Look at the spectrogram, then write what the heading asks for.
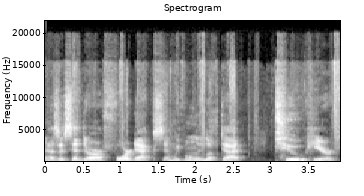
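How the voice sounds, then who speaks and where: A man with a Canadian accent speaks at a medium pitch and moderate pace, with ordinary pitch variation. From Canada. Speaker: board game YouTuber. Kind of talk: gameplay tutorial. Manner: hesitant, many fillers. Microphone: phone near.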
